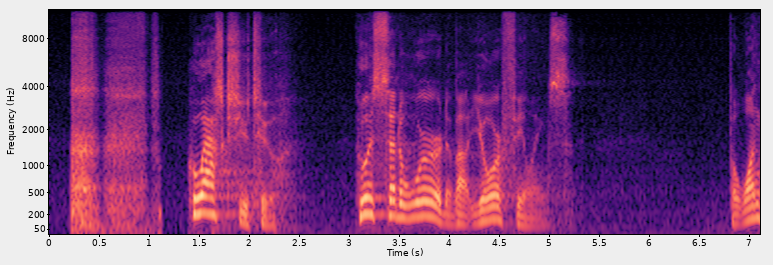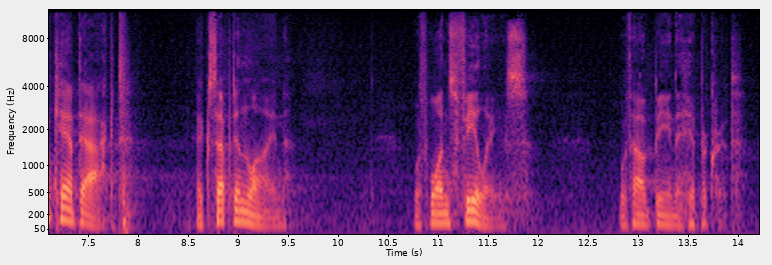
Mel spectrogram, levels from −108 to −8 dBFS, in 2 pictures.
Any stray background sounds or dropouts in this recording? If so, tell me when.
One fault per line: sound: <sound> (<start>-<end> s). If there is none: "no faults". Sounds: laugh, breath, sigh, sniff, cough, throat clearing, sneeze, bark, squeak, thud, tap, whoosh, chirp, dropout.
sound: breath (0.2-1.1 s)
